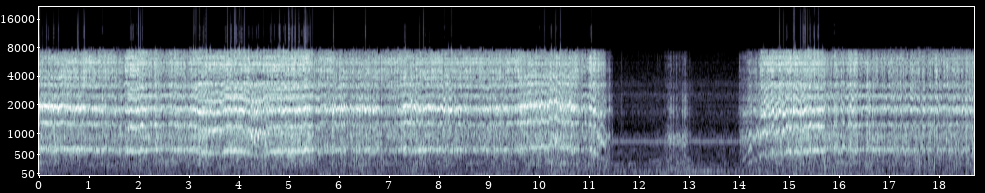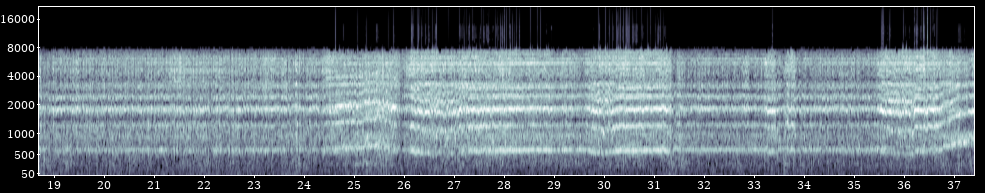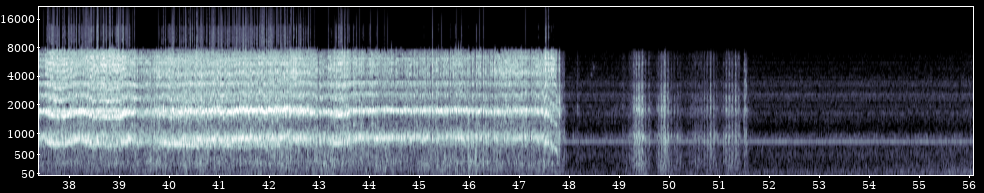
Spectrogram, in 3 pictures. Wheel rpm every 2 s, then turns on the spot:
160, 160, 160, 160, 160, 110, 10, 120, 160, 160, 160, 160, 160, 160, 160, 160, 160, 160, 180, 220, 210, 220, 230, 200, 10, 10, 0, 0.
48-52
